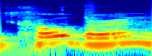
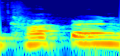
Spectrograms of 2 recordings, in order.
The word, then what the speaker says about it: Cockburn: marktanalyse geben ja denken heißt nämlich coffee coburn nicht coffee koppeln war so wird der geschrieben coburg also das heißt auf der haid ausgesprochen ich würde euch also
